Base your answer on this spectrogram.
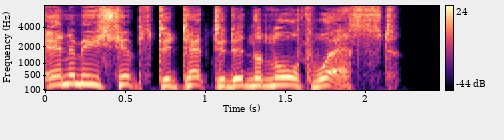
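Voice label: MESSAGE FOUND WAVE, British English; PVE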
